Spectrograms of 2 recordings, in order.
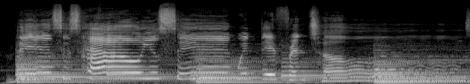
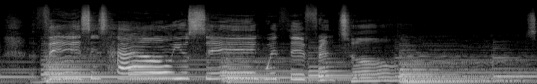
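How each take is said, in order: First: The voice sounds bright and nasal, with raised larynx. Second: The voice sounds balanced and neutral, neither deep nor nasal. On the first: "you can sing with nasal um, tone" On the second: "which is the neutral level"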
